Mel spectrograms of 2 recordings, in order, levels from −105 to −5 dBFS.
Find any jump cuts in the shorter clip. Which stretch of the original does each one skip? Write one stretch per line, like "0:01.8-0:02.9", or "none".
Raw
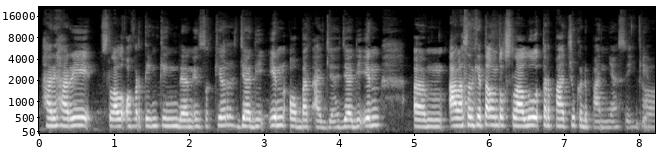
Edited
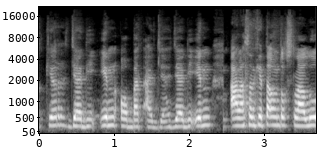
0:04.7-0:05.3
